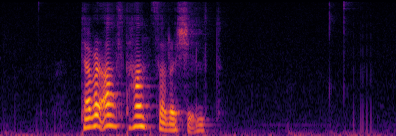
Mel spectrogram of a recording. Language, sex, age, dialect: Faroese, female, 36-60, Norðuroyggjar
